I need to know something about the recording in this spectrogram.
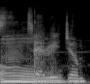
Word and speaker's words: pterygium: Not many people can actually pronounce pterygium correctly. Okay, got the P in front of them.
